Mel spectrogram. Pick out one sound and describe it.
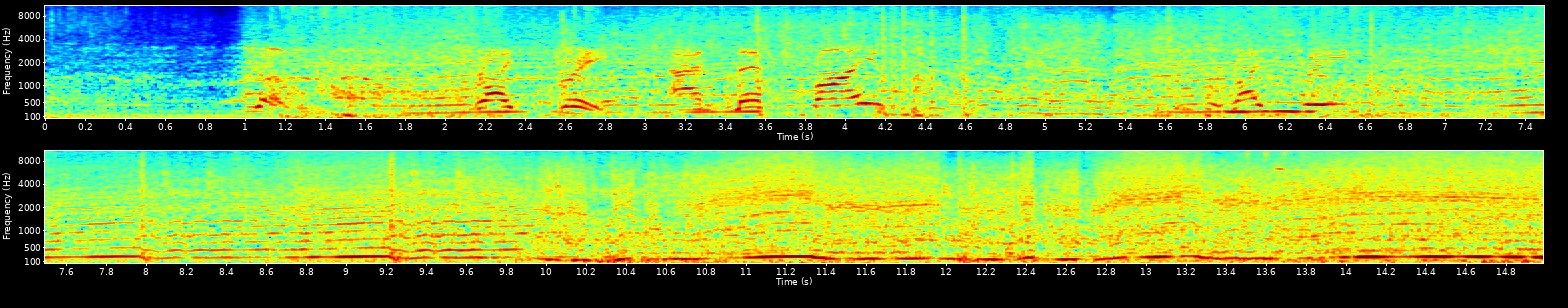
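Gravel sprays and crunches under the car's tyres.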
